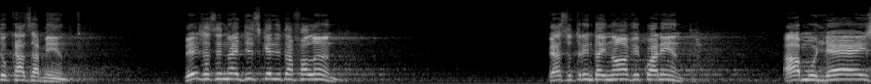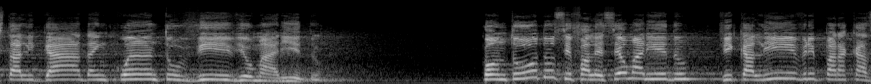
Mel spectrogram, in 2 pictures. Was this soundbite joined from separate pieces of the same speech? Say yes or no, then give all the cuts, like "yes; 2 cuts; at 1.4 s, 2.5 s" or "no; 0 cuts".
no; 0 cuts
